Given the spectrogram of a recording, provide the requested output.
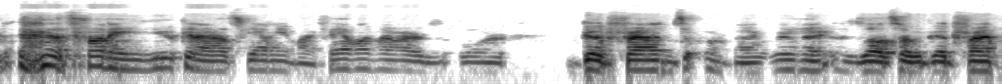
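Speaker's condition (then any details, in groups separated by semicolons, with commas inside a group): Cerebral palsy; present from birth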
